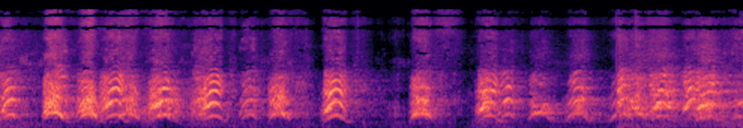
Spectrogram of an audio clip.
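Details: Aggressive dog confronting the pack's top dog in a sudden act of defiance; about a dozen sharp, tonal barks with a rising-falling arch, fired in quick runs with a short lull near the middle.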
